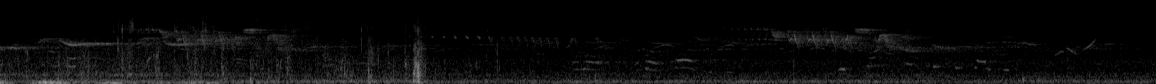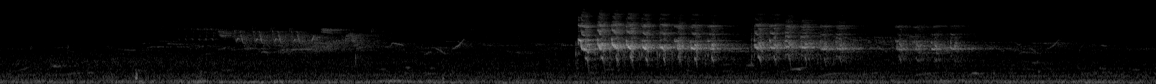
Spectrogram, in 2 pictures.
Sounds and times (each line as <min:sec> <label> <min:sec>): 0:00.0 wlking in the forest 0:10.2
0:17.2 wlking in the forest 0:22.3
